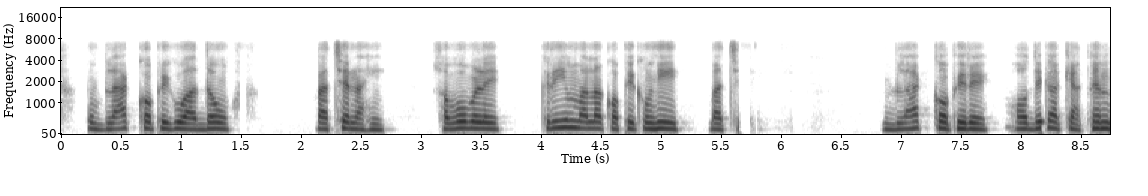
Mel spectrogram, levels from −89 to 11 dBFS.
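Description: Lost AMR speech frames occur at 1.47–1.55 s, 5.63–5.80 s (the longest run about 100 ms) and 8.15–8.21 s. The decoder repeats the last good settings at falling gain, so speech smears briefly and dips, showing as blurred, fading harmonics and a shrinking waveform envelope.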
